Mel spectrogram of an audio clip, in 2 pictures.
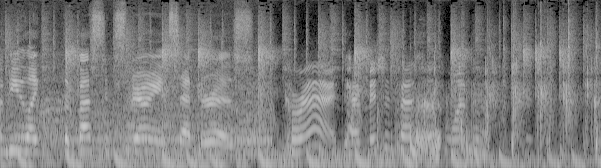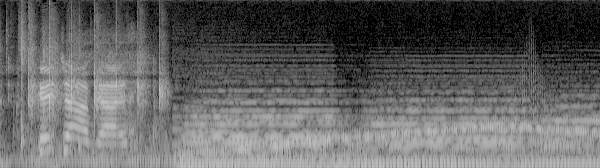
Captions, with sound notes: I THINK THAT IT'D BE THE BEST EXPERIENCE THAT THERE IS. CORRECT, MISSION... [ LIGHT APPLAUSE ] GOOD JOB, GUYS.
